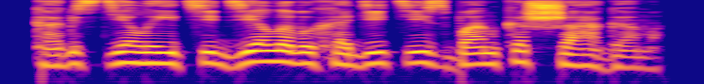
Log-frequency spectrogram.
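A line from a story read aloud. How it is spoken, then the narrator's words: Drawn-out whisper. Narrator (Russian): шепотом протянул Алёша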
